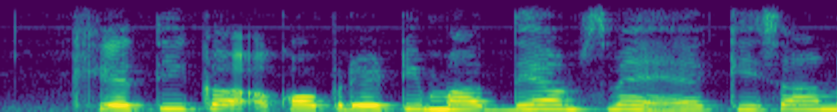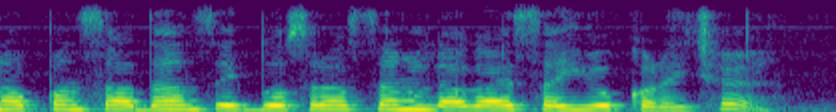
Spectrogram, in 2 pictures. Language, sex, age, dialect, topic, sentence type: Maithili, female, 18-24, Bajjika, agriculture, statement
